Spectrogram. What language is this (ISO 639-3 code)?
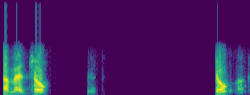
guj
